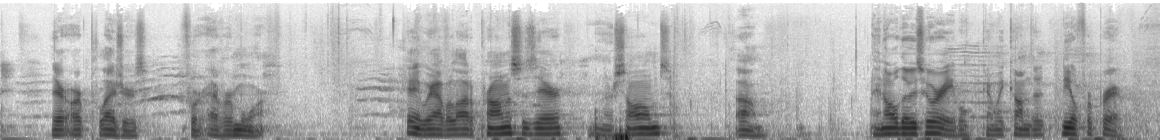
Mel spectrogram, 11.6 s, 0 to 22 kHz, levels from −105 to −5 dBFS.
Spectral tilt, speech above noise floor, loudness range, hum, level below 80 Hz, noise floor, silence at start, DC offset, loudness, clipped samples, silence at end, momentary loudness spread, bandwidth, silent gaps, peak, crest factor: -6.5 dB/octave; 29 dB; 5 LU; none; -42 dBFS; -58 dBFS; 0 s; under 0.1%; -30 LUFS; under 0.1%; 0 s; 18 LU; 17 kHz; none; -10 dBFS; 20 dB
